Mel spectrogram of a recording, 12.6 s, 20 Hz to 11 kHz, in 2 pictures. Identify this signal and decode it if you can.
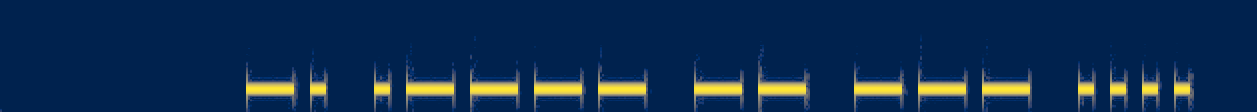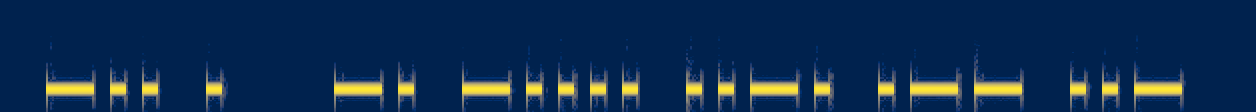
Morse code, heard as a keyed tone, about 15 wpm, 700 Hz. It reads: N1MOH DE N6FWU
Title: USA Callsign DE Callsign - 5 Characters - 15wpm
